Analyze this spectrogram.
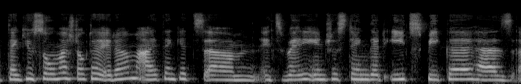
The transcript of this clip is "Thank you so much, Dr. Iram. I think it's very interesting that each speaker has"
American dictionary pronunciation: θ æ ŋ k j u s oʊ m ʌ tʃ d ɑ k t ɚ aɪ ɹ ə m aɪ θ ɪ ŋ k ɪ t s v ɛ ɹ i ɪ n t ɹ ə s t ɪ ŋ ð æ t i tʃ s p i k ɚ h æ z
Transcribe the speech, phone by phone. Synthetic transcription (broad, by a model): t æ ŋ k j u s oʊ m ʌ tʃ d ɑ k t ɚ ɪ ɹ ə m aɪ t ɪ ŋ k ɪ t s v ɛ ɹ i ɪ n t ɹ ə s t ɪ ŋ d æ t i tʃ s p i k ɚ h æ z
